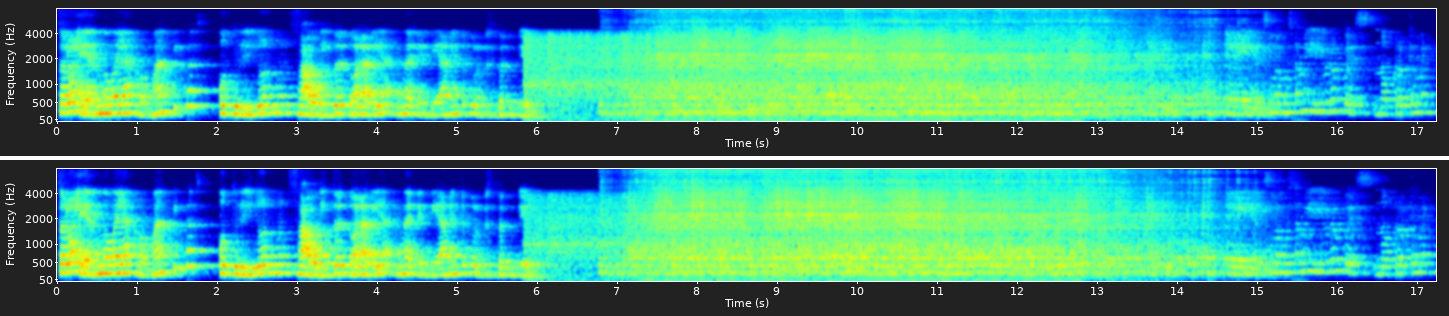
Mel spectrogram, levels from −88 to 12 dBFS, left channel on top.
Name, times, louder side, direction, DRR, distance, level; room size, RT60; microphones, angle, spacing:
voice 1, 0.0-6.0, right 1 dB, 40° right, 1 dB, 0.8 m, -19 dB
sound 1, 5.8-11.3, left 3 dB, 65° left, 0.7 m, -30 dB
Mechanisms / Drill, 6.8-15.4, right 3 dB, 70° right, 1.0 m, -23 dB
voice 2, 8.1-10.4 10.7-13.2 13.5-14.0 14.6-17.1, equal, 40° left, -4 dB, 2.4 m, -33 dB
9.8 x 7.7 x 2.4 m, 0.97 s
head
